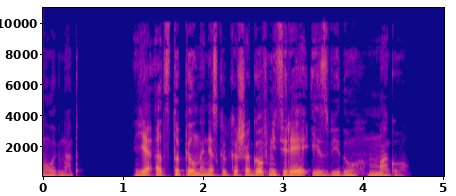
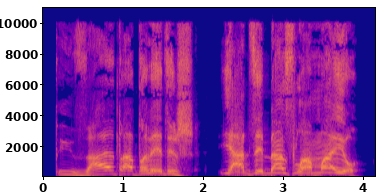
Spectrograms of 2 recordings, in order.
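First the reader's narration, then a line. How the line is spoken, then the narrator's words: Hoarse yelling. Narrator (Russian): хрипло орал мага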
